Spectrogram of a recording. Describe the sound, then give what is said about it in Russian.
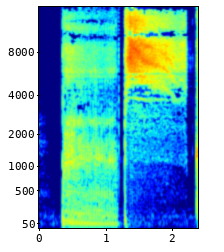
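A person imitates loud snoring: a rattling, growly inhale about a second long, then a long hissing exhale, with no other sounds around it. “Но потом дяде Юлиусу приснился, видимо, кошмар, потому что его храп стал звучать так жалобно”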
